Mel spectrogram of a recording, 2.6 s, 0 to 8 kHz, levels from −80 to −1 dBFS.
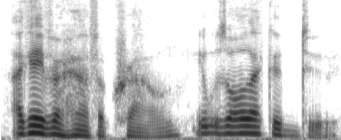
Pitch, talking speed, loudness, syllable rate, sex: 115 Hz, 280 wpm, -19 LUFS, 5.2 syllables/s, male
